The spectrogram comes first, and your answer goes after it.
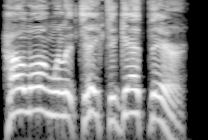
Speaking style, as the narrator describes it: Joe yelled

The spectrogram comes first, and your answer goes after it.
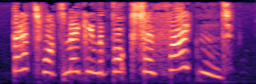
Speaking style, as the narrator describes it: she shrieked in his ear

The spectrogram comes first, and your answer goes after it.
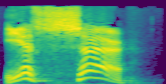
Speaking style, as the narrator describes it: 100 voices yelled

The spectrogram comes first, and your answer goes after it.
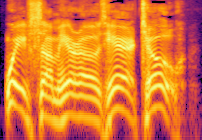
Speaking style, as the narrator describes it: Darl said in a loud, rough voice

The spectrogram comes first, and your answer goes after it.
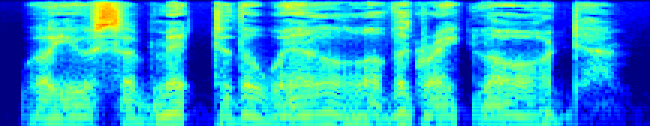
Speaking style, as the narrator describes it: Not a demand, just a perfunctory question in that rasping voice

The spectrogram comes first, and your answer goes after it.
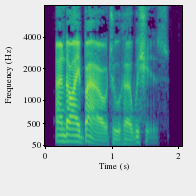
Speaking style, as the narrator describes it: said Lord Vetinari smoothly

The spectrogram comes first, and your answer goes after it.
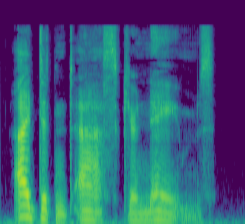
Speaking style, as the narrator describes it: Taim cut in coldly

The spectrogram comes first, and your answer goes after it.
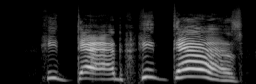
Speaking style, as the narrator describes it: shrieked Bellatrix incoherently

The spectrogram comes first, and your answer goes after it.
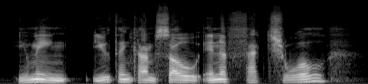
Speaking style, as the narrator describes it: Slade mumbled

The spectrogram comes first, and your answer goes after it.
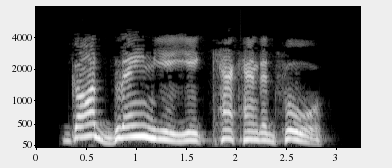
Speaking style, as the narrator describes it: Mallory bellowed

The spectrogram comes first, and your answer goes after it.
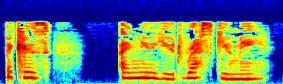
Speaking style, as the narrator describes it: Sophie breathed

